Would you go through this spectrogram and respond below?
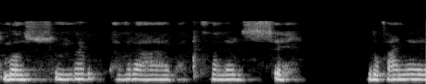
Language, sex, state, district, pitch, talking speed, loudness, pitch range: Hindi, female, Uttar Pradesh, Hamirpur, 225 Hz, 100 wpm, -18 LUFS, 225-235 Hz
